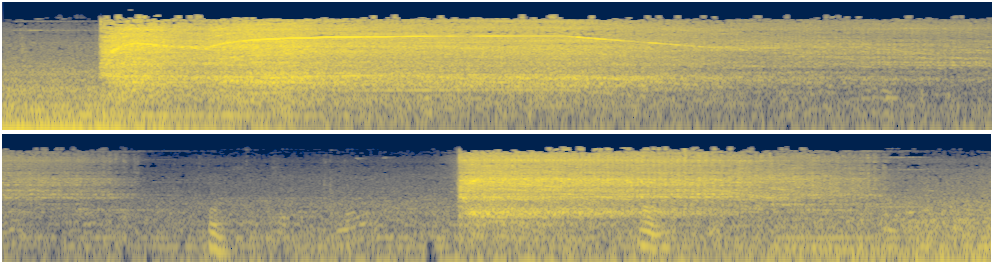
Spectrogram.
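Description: An electric chainsaw whirs loudly, revving up and then winding down.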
